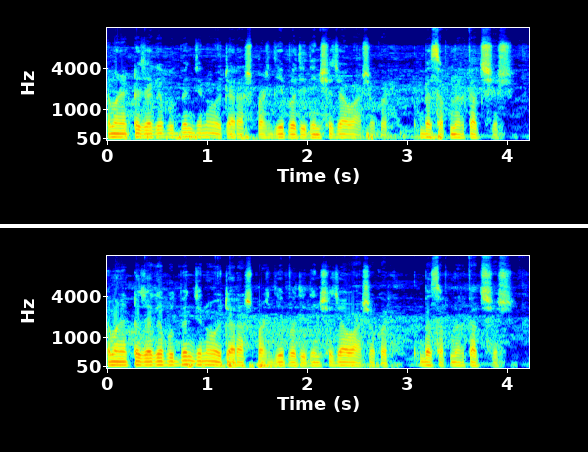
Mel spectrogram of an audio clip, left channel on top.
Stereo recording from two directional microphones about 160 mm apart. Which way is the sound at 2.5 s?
15° right (ahead or behind).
